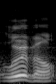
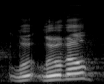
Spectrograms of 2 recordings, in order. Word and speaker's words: Louisville: It's a lot of fun in these fans out here, especially Louisville, right? Louisville? Yeah. Don't say it wrong. Louisville.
